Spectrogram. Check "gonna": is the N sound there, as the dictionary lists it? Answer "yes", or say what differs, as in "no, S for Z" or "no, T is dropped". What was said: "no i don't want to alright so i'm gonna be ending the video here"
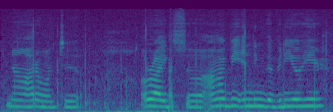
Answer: no, N is dropped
